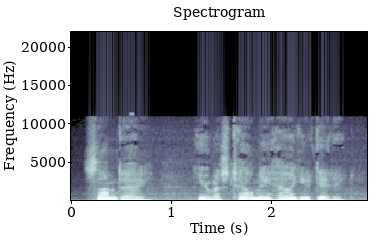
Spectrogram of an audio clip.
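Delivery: thin, reedy, high-pitched voice. Act out Jefferson turning to face Adams, in a high, thin, reedy Jefferson voice. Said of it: "High, thin, reedy voice".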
